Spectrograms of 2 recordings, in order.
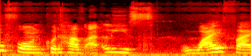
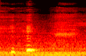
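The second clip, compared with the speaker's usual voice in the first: giggle; 9 semitones higher than usual. Real, not acted. Laugh about the packages.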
